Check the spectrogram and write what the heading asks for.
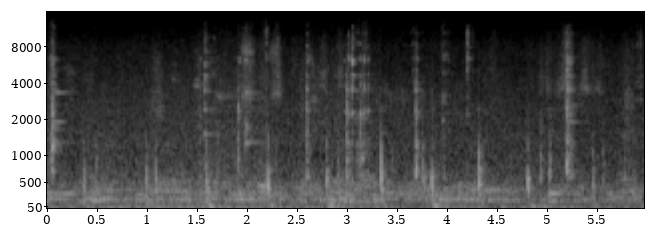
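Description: Dishes, glassware and cutlery clinking and knocking irregularly as a tray of food and a beer mug are carried and served, a dozen or so light clinks over a low steady background hum.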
